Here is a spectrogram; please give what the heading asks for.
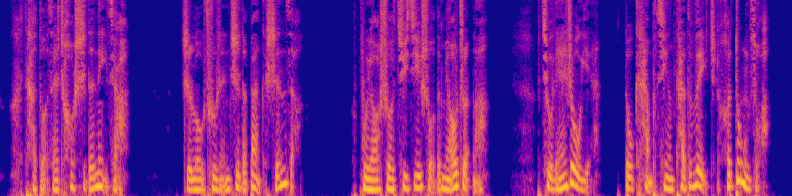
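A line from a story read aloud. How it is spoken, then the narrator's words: Breathless report. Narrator (Chinese): 一个警员气喘吁吁的跑回来报告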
